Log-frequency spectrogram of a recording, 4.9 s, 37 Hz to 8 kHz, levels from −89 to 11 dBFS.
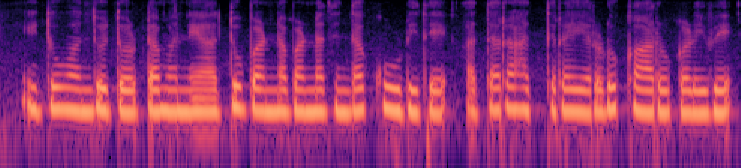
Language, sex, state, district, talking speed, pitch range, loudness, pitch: Kannada, female, Karnataka, Bidar, 160 wpm, 225-245 Hz, -14 LUFS, 230 Hz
